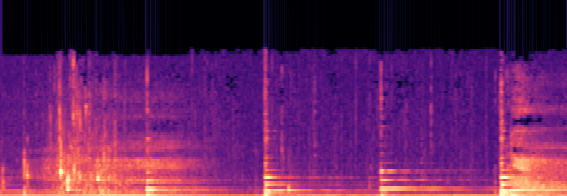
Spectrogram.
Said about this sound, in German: Rosie lässt sich in die Badewanne sinken.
